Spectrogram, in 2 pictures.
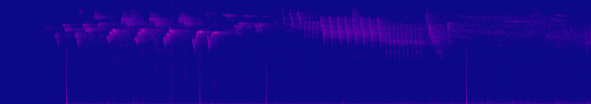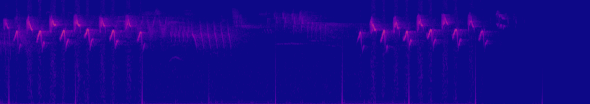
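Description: Birds chirping in quick runs of short, high notes, coming in three bursts over a faint hiss; the sound fades in about a second in and cuts off suddenly near the end.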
